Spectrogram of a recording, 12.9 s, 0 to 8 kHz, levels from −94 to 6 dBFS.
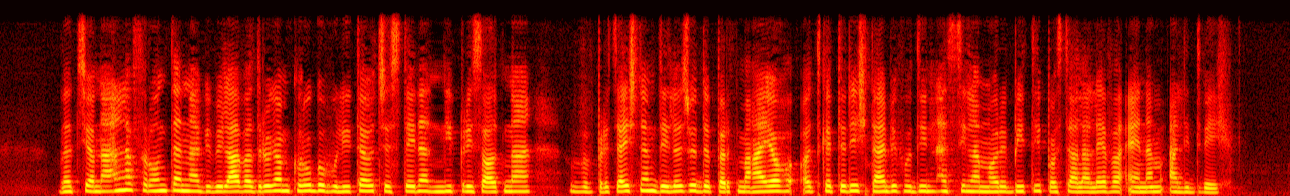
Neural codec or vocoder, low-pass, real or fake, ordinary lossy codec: codec, 16 kHz, 0.8 kbps, ZipCodec; 7.2 kHz; fake; none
